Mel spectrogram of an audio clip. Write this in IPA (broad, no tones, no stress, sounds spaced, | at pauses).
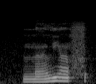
n ə̃ l j ə̃ f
